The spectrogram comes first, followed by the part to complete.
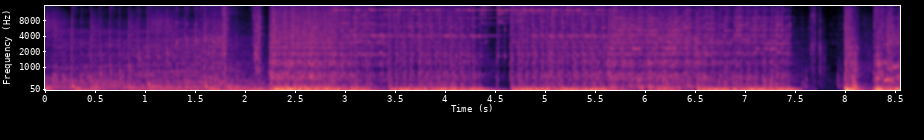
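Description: Action-film soundtrack: an electronic score, then about two seconds in a sudden, loud stretch of rapid automatic gunfire with a heavy low rumble laid over the music. It drops out for a moment midway and cuts off abruptly just before the end.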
